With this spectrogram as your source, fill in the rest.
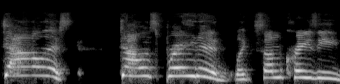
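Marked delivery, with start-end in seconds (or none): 0.0-2.3 shrill, very high scream. Retelling screaming at a player in a tunnel: retelling a goalkeeper-voice scream. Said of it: "I used like my goalkeeper voice".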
